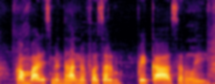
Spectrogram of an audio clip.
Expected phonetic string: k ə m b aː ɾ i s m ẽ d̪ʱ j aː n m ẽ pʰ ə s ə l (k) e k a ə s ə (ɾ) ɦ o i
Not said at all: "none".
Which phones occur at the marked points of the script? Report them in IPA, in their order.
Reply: p, ɾ

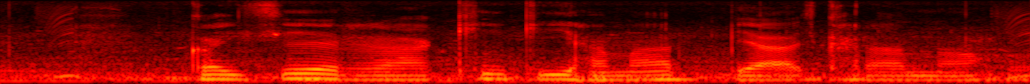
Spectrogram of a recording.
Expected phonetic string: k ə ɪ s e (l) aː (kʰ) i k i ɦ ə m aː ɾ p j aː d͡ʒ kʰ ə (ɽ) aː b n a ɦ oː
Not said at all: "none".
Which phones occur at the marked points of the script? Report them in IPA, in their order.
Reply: ɾ, kʰ, ɾ

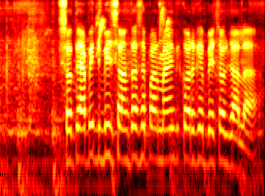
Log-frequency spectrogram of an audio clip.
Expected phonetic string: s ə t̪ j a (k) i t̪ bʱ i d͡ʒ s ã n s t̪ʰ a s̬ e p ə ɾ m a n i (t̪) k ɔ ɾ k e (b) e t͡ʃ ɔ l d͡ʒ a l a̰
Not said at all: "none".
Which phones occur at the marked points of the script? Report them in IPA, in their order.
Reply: p, t̪, b

